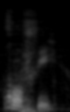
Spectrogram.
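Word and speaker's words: koffie: Africans would be coffee, which is like coffee. Just pronounced coffee.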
